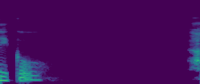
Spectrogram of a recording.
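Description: A woman's narrating voice says one short Hindi word, then dead silence for about a second and a half until she starts speaking again at the very end.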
